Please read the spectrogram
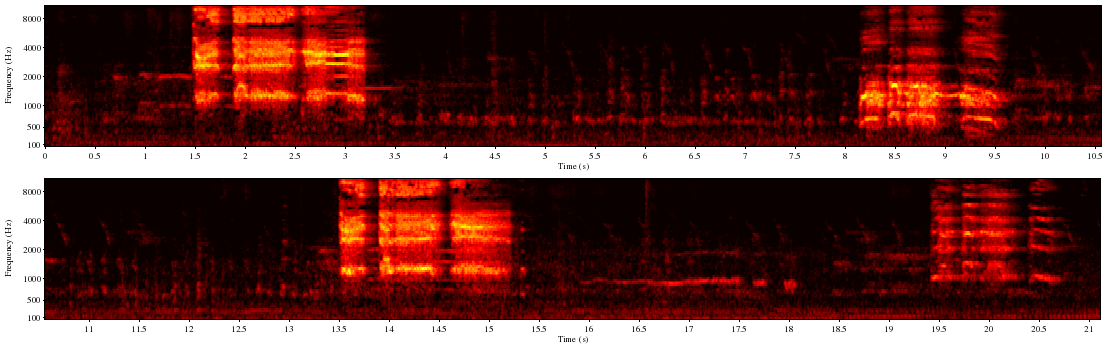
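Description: Rooster crowing four times, a few seconds apart, with quieter clucking in between.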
